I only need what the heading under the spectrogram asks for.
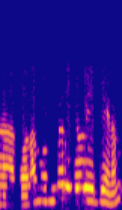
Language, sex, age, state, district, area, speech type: Malayalam, male, 45-60, Kerala, Palakkad, urban, conversation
